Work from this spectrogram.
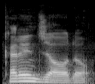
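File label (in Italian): "carenzolo", dialettale crespinese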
